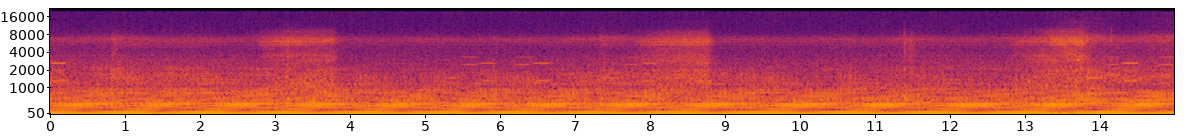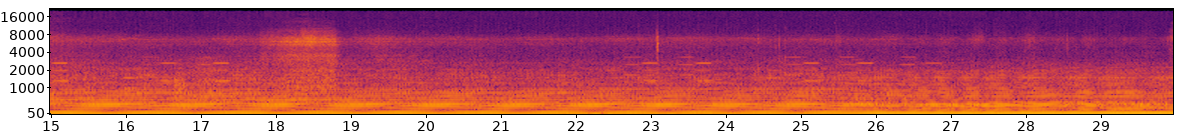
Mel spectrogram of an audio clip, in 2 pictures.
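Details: Cough assist (mechanical insufflation-exsufflation) used for a patient with ALS to clear phlegm from above the cuff: steady machine hum with rhythmic airflow bursts about every five seconds.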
